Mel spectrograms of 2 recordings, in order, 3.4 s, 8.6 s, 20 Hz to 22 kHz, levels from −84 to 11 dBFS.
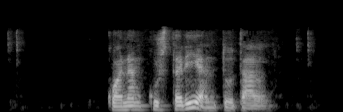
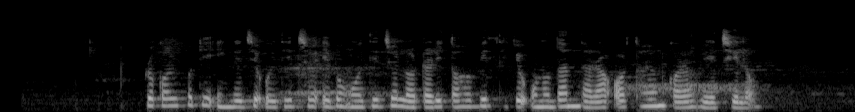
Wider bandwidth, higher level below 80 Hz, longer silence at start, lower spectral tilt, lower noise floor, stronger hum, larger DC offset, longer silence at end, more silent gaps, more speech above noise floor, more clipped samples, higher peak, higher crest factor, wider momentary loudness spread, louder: first, 8.4 kHz vs 7.2 kHz; about the same, -66 dBFS vs -70 dBFS; second, 1.1 s vs 1.45 s; second, -5 dB/octave vs -7 dB/octave; first, -77 dBFS vs -72 dBFS; neither; neither; second, 0.75 s vs 0.95 s; neither; first, 59 dB vs 46 dB; neither; first, -2 dBFS vs -12 dBFS; about the same, 20 dB vs 16 dB; about the same, 8 LU vs 6 LU; first, -19 LUFS vs -27 LUFS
